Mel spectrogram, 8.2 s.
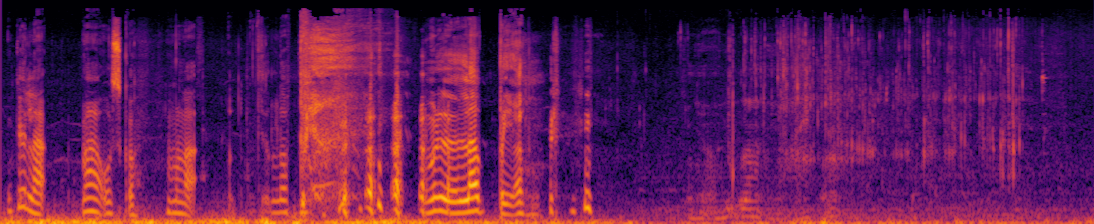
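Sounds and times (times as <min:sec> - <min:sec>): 
speech: 0:00.1 - 0:04.6
laughter: 0:02.3 - 0:04.5
drink pouring into glasses: 0:04.8 - 0:08.0.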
